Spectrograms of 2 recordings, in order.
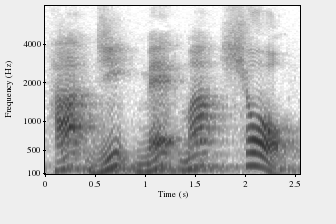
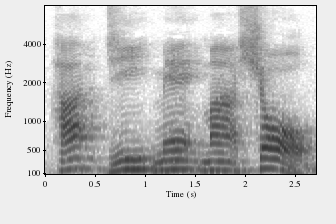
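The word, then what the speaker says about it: はじめましょう: Ya, jadi cara bacanya hajimemashou. Ya, oke teman-teman, coba ulang lagi. Hajimemashou.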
